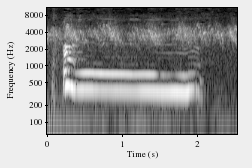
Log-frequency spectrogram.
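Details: Alaskan Malamute vocally nudging while getting ready for its first car ride of the year: one long, steady, clear howl held level for nearly two seconds, with faint background hiss.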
